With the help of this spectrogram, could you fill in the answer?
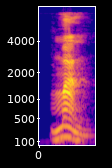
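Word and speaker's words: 만: 10.000 penyebutannya adalah man. Kalau tadi 100 adalah baek, kalau 1000 adalah con, ya. Kalau 10.000 penyebutannya adalah man, seperti itu.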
